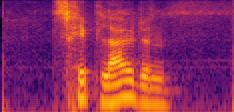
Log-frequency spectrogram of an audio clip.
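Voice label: "Schipluiden", Dutch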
